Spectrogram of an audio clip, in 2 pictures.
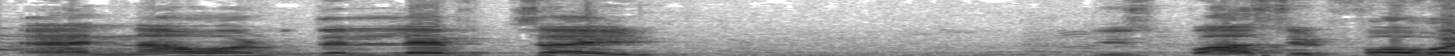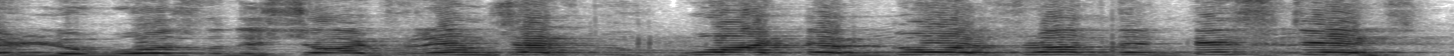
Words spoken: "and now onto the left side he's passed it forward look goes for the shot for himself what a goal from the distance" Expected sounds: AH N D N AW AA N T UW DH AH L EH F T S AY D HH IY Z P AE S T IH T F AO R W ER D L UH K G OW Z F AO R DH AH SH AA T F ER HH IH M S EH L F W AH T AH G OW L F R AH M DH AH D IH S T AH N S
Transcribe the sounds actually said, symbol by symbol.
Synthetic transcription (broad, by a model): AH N N AW AA N T UW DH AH L EH F T S AY D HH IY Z P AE S IH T F AO R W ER D L UH K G OW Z F AO R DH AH SH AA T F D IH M S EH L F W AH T AH G OW L F R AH M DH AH D IH S T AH N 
